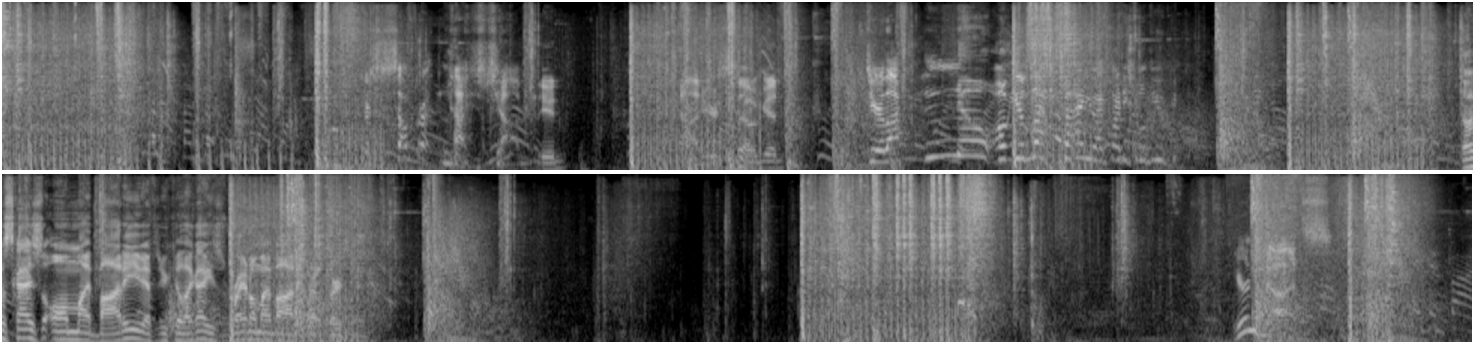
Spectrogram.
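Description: Rapid gunfire bursts out in loud, sharp volleys.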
